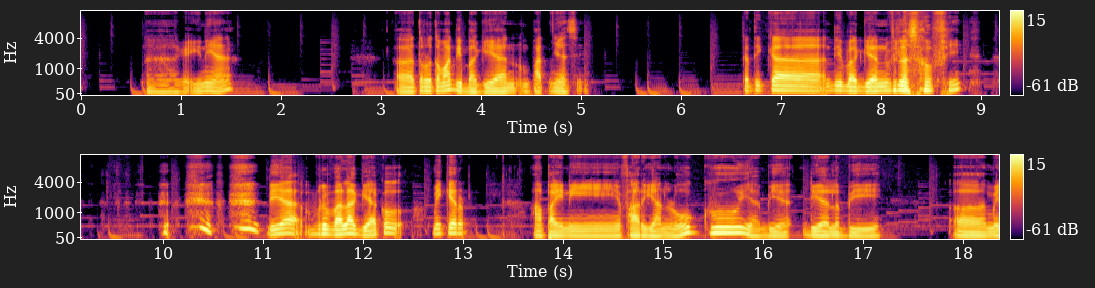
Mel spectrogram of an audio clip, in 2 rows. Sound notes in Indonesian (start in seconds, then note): 9.1 tertawa; 10.2 terkesiap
